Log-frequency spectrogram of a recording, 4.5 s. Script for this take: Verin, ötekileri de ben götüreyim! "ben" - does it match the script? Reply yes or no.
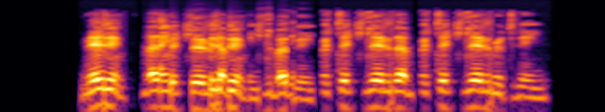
no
